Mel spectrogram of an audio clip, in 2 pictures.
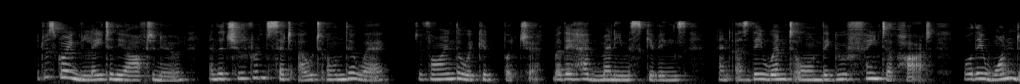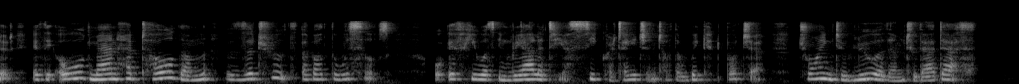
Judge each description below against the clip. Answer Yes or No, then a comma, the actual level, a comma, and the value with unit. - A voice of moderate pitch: No, high, 230 Hz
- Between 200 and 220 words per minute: Yes, fast, 205 wpm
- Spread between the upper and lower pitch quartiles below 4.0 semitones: Yes, narrow, 2.6 semitones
